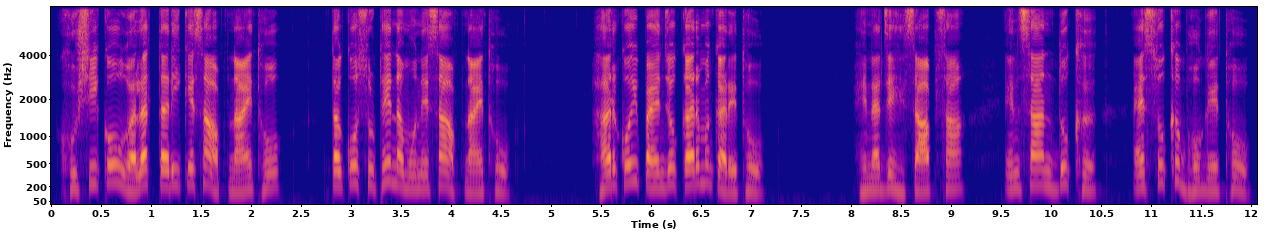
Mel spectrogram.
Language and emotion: Sindhi, neutral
